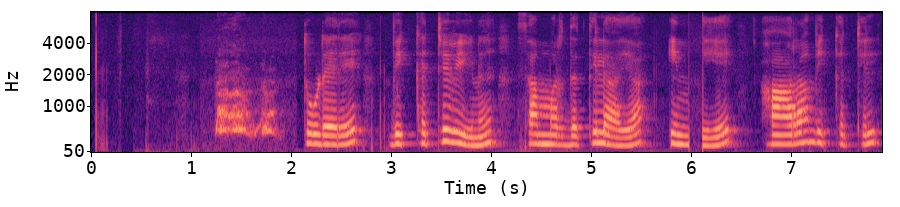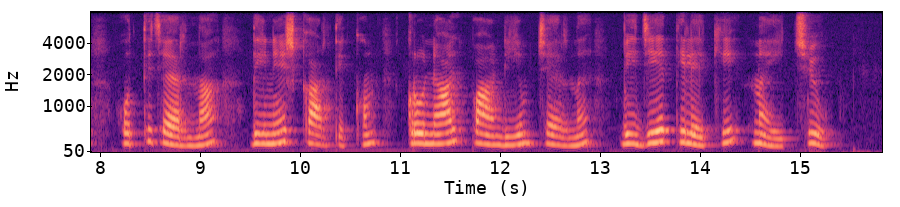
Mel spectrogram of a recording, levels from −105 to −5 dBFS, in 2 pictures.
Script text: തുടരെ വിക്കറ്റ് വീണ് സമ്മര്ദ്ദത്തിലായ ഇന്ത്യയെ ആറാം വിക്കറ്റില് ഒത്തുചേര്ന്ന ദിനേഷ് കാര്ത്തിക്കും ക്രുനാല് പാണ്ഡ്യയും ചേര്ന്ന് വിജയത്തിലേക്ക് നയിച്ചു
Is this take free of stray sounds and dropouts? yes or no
no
